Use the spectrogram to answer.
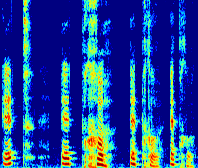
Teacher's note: Hey, R in English is like but the French R is more like gargling something in your throat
